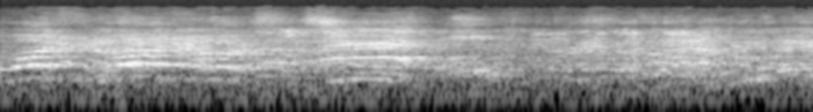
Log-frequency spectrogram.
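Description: Several people's voices calling out and talking over one another, no single voice clear.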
